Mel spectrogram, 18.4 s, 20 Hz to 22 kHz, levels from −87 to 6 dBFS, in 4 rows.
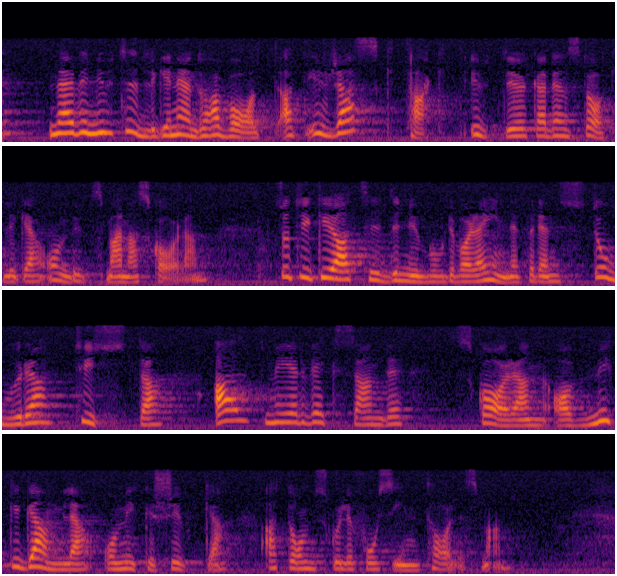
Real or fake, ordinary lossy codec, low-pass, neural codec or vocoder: real; none; none; none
